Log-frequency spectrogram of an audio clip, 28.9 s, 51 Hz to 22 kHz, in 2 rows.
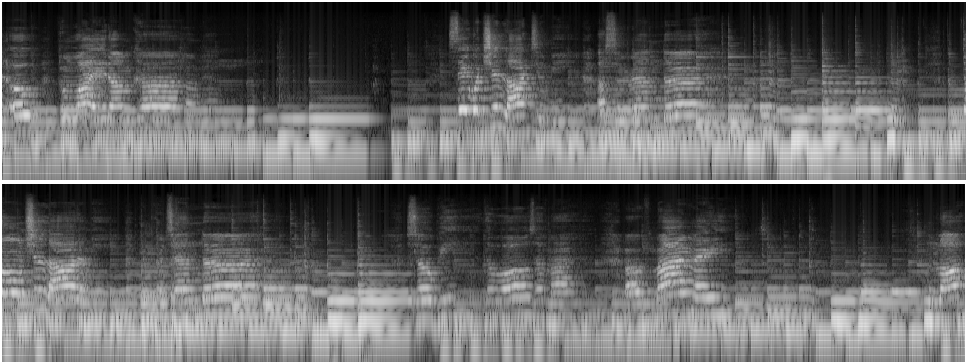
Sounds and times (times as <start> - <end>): Music: 0.0 - 28.9.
